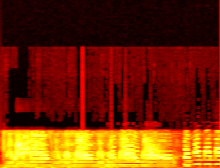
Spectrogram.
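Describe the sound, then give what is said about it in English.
A man's voice imitates a cat, stretching out a long, wavering meow that slides in pitch for a few seconds, then breaks into shorter yowling mews near the end, loud. “It's the guy in the office. Talks like a cat.”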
